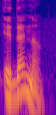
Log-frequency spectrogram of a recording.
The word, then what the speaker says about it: Hayden: Et vous avez donc créé les jardins, on dit Eden? – Ouais, les jardins d'Eden, c'est mon fils. – Mais alors c'est pas le paradis, hein, ça s'écrit H-A-Y-D-E-N, mais vous allez me dire c'est le paradis.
